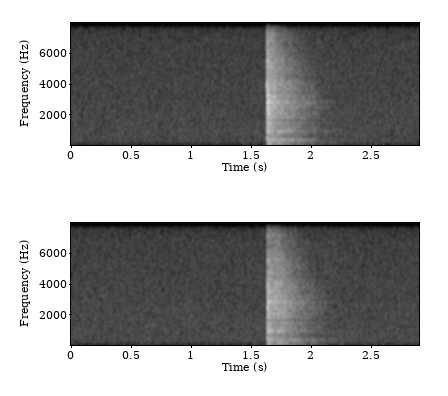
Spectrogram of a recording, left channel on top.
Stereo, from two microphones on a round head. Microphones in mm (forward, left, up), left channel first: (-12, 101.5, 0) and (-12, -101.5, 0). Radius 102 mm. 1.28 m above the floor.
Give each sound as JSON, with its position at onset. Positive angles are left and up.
{"t": 1.6, "sound": "a snare drum", "side_deg": 80, "distance_m": 3.5}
